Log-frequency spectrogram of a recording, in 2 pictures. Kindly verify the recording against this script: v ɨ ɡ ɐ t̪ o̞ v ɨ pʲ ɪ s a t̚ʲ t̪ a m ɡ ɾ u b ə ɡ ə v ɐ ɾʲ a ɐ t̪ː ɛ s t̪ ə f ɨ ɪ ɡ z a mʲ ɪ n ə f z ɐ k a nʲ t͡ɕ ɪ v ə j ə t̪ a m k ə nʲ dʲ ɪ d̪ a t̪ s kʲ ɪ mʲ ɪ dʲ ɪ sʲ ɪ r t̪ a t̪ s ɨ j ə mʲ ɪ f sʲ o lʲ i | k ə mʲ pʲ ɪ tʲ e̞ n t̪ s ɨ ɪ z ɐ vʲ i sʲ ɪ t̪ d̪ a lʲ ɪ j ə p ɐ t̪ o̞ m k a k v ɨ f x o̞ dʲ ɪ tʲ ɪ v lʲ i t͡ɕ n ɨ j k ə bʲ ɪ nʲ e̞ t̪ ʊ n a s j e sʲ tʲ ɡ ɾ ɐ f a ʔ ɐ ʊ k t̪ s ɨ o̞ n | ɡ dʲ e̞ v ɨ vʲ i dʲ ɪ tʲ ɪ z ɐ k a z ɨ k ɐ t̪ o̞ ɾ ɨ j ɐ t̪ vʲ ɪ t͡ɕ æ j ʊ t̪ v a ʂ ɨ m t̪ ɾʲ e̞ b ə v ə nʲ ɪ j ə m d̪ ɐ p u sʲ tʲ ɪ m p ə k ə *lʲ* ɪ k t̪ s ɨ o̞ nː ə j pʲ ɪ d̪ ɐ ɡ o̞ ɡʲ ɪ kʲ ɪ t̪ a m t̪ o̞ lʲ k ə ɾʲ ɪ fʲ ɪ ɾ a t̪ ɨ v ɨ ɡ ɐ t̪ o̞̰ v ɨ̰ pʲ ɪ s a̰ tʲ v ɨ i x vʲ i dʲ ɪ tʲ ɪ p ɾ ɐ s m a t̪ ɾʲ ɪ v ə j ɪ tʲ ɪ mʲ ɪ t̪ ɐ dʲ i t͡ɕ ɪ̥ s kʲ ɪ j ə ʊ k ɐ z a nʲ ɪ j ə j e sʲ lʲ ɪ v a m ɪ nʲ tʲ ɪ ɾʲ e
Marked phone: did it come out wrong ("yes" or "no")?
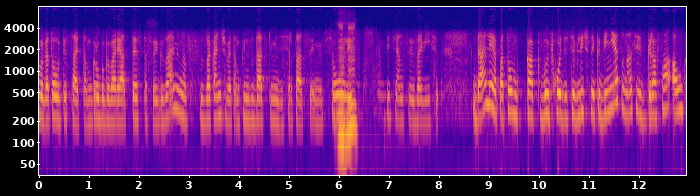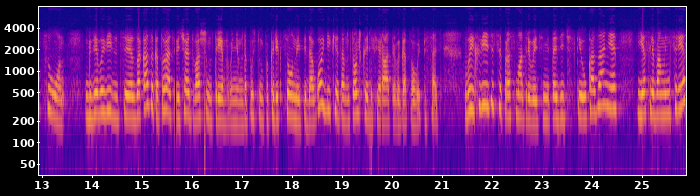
yes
